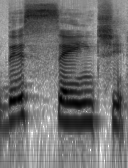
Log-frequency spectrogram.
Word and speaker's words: descente: s e c mas quando nós pronunciamos essa palavra esse s e esse c formam um único som decente é como se esse S nem existisse aqui né então outras palavras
